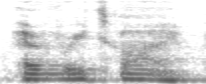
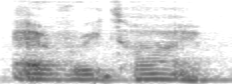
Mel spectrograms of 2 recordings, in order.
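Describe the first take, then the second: No difference in how they are said.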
